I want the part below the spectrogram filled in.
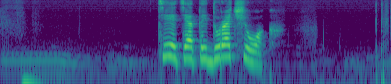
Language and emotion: Russian, angry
